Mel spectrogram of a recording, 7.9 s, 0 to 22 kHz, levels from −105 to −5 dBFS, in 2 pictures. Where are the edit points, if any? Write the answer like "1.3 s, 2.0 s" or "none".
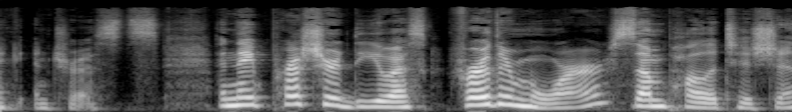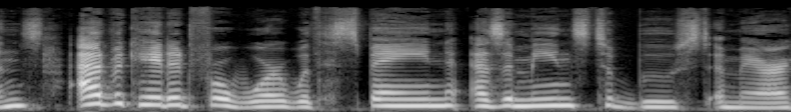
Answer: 2.2 s, 4.2 s

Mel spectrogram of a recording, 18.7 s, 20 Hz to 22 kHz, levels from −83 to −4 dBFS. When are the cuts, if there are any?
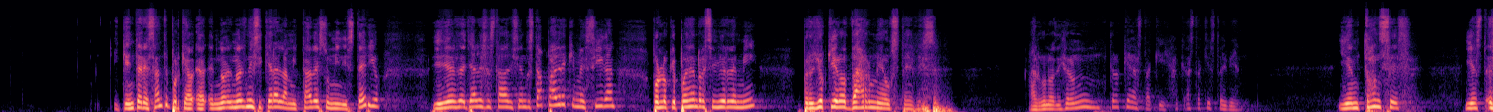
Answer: none

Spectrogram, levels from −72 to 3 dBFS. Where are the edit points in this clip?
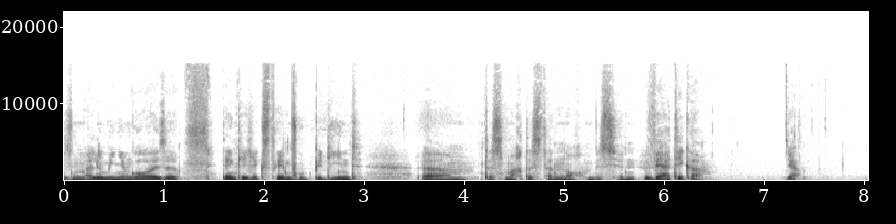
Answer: none

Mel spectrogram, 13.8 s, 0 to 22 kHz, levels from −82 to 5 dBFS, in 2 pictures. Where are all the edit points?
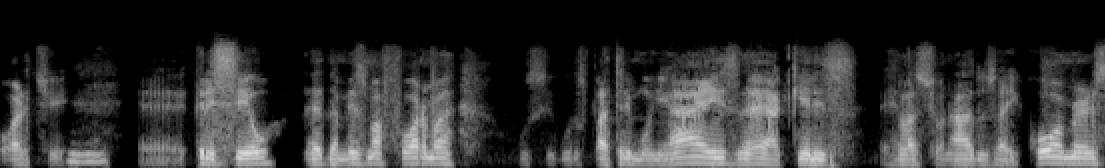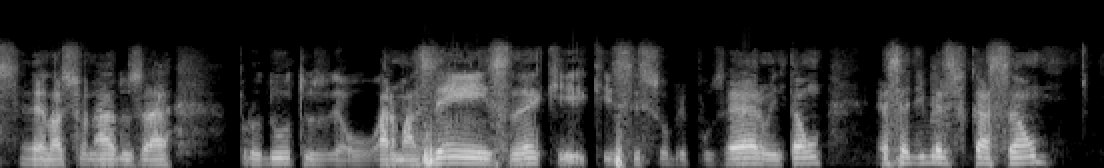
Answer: none

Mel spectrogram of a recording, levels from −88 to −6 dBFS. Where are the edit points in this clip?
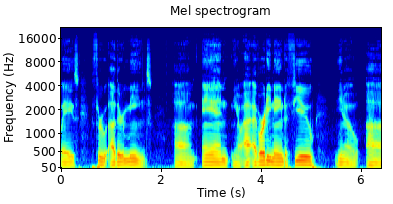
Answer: none

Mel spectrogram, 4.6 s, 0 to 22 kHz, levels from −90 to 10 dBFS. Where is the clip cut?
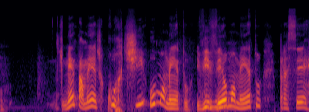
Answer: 0.9 s

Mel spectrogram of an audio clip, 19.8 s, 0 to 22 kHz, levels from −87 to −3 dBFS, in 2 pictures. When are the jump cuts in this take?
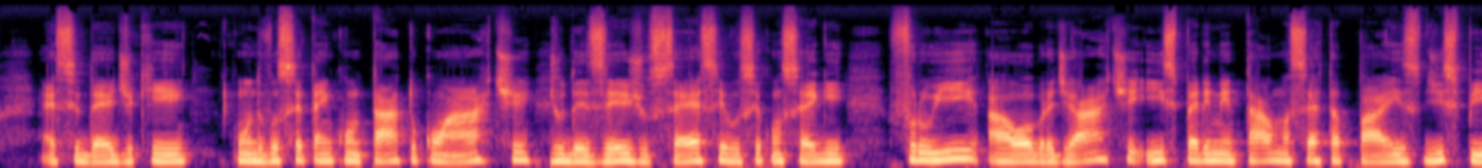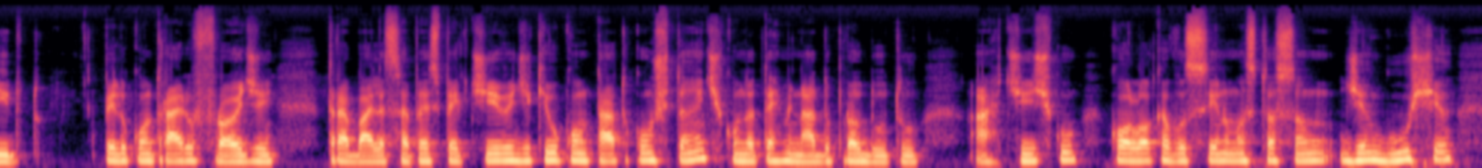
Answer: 3.7 s

